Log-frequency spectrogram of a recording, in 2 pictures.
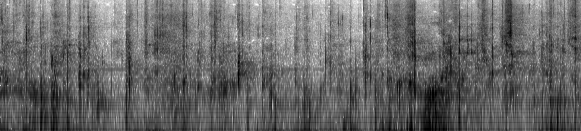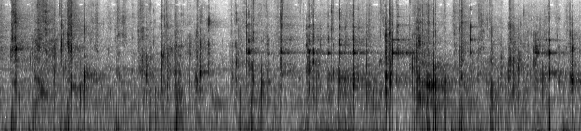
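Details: Lucky, a male English-line Labrador Retriever aged two and a half, feeding on raw meat. Steady crunching and wet chewing bites fill the clip, and a few faint higher tones sound late in the recording.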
